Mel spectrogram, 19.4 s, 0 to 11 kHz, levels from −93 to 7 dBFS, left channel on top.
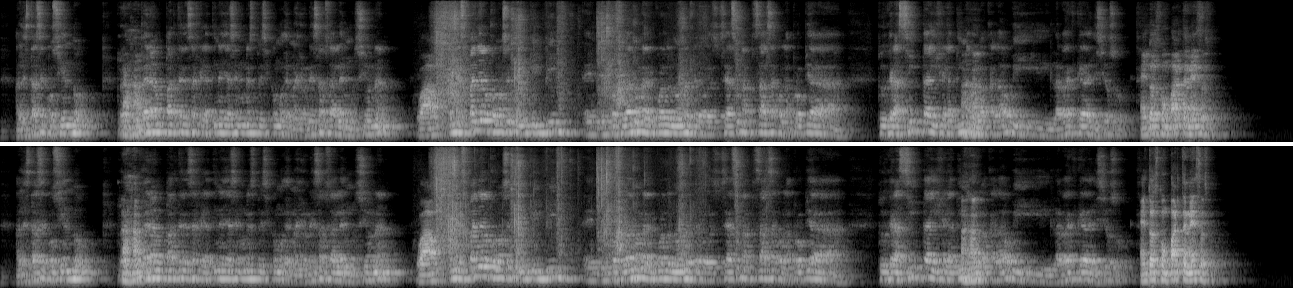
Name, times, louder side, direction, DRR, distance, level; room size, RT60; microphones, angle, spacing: voice 1, 0.2-1.4 1.8-5.9 6.7-12.6 13.2-17.1, equal, 40° left, -3 dB, 0.8 m, -29 dB
voice 2, 1.8-2.2 6.3-6.6 14.4-14.7 17.1-18.2, right 4 dB, 85° right, 4 dB, 0.4 m, -24 dB
sound 1, 6.4-10.6 11.0-11.5, right 2 dB, 20° right, 0.4 m, -35 dB
3.6 x 3.2 x 2.8 m, 0.73 s
head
